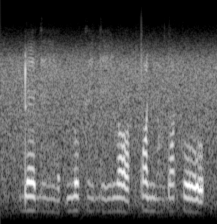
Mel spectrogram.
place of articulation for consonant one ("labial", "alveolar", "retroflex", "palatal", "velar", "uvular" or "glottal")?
retroflex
